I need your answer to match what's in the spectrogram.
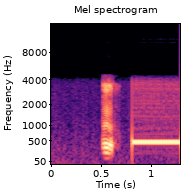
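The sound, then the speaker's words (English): A phone line ringing: a short buzzy burst, then a steady, loud, mid-pitched ring tone that holds unbroken to the end. No one speaks. “Answer the phone.”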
